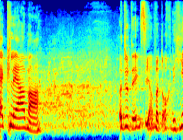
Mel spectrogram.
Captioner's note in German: Lachen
